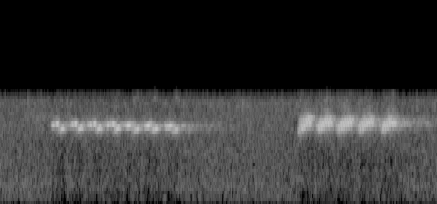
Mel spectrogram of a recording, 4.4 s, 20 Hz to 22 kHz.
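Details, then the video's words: Northern mockingbird singing at night, 2:30 am, recorded on a phone: two bursts of a fast-repeated whistled note, about seven notes then five, each burst steady in pitch, separated by a pause of about a second. "Mockingbird at 2:30 am"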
